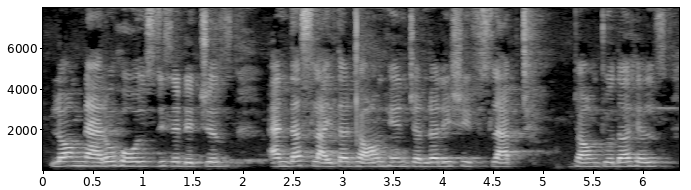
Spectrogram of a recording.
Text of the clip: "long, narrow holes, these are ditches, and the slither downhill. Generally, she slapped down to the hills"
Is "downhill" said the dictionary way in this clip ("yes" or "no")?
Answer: no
